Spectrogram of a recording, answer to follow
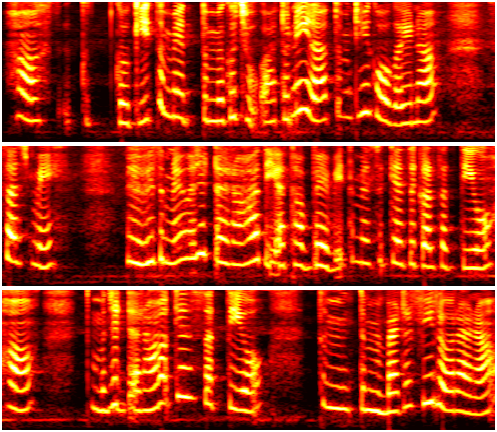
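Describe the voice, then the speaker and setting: A woman's voice: very high voice, very fast, hardly any pauses. A young woman voicing a caring, flustered young husband in an amateur audio drama, fussing with anxious repeated questions. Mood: worried.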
